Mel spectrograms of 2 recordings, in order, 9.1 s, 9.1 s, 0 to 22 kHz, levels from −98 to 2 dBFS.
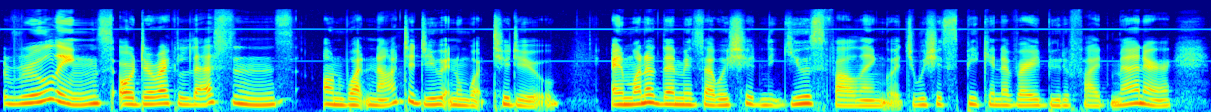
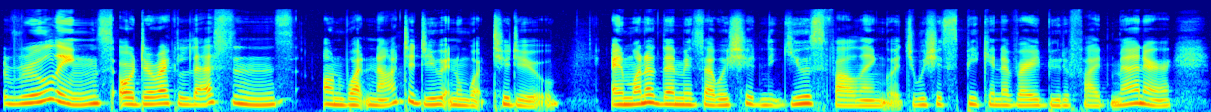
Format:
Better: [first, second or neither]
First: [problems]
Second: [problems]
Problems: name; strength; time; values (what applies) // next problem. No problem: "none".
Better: second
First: high-pitched whine; faint; throughout; 8.5 kHz, 30 dB below the speech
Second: none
